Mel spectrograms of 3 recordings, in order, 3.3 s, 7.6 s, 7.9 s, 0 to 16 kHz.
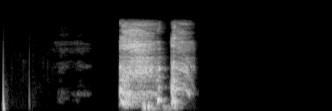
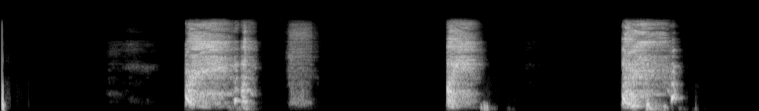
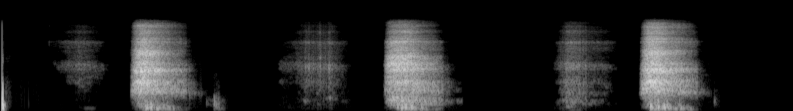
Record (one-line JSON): {"cough_length": "3.3 s", "cough_amplitude": 13548, "cough_signal_mean_std_ratio": 0.34, "three_cough_length": "7.6 s", "three_cough_amplitude": 12252, "three_cough_signal_mean_std_ratio": 0.35, "exhalation_length": "7.9 s", "exhalation_amplitude": 12710, "exhalation_signal_mean_std_ratio": 0.32, "survey_phase": "beta (2021-08-13 to 2022-03-07)", "age": "18-44", "gender": "Female", "wearing_mask": "No", "symptom_cough_any": true, "symptom_runny_or_blocked_nose": true, "symptom_shortness_of_breath": true, "symptom_sore_throat": true, "symptom_fatigue": true, "symptom_headache": true, "symptom_change_to_sense_of_smell_or_taste": true, "symptom_other": true, "symptom_onset": "7 days", "smoker_status": "Never smoked", "respiratory_condition_asthma": false, "respiratory_condition_other": false, "recruitment_source": "Test and Trace", "submission_delay": "2 days", "covid_test_result": "Positive", "covid_test_method": "RT-qPCR", "covid_ct_value": 19.2, "covid_ct_gene": "ORF1ab gene", "covid_ct_mean": 19.2, "covid_viral_load": "500000 copies/ml", "covid_viral_load_category": "Low viral load (10K-1M copies/ml)"}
